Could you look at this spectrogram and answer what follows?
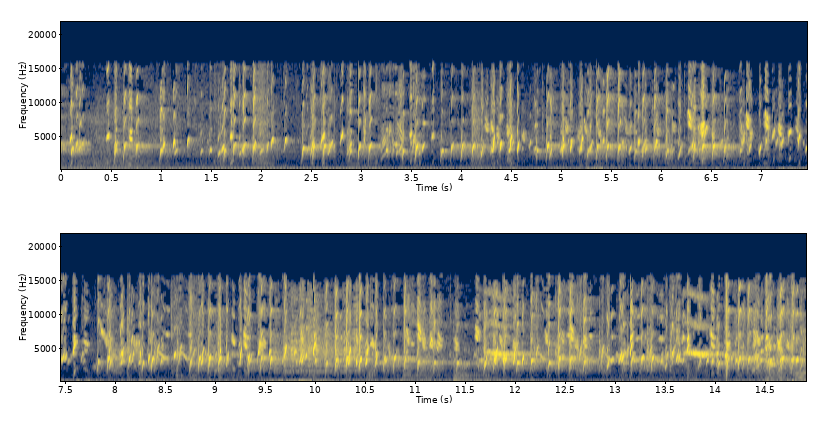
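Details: Continuous 'betbeta' twittering from a European goldfinch: a dense, unbroken stream of high, liquid chirps and trills running throughout, with a soft low background hum.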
